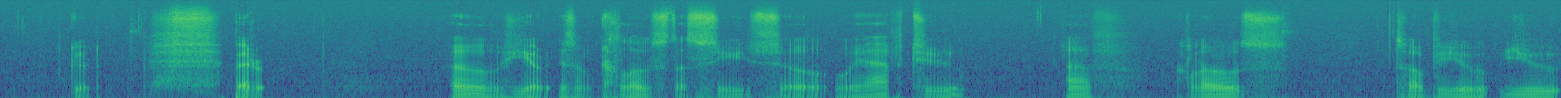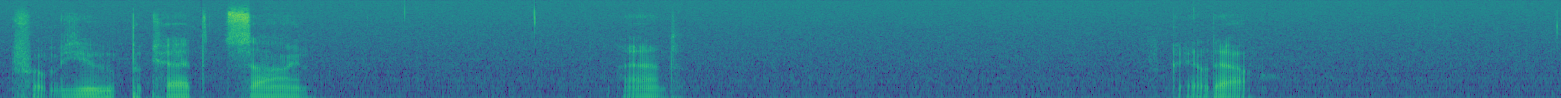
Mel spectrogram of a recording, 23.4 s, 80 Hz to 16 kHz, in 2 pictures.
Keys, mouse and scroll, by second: 0.3 Tab, 4.6 Tab, 5.0-7.0 drag, 8.0 f, 10.3 KP_7, 11.1 u, 13.3 click, 16.1 s, 22.8 Tab.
